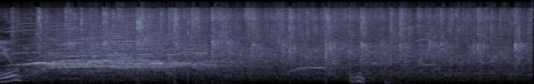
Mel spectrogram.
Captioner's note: applause and cheering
